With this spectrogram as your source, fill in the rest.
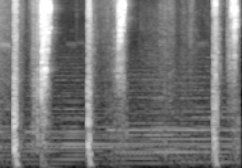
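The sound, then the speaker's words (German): A ballpoint pen pokes holes in the bottom of cooler boxes used for eggs. Three paired sounds each begin with a sharp crack followed by a hissy scrape, over a steady low hum. “Als erstes müssen wir mal in die Gachas, also in die Kühlboxen, im Boden rein Löcher machen. Und das ist, damit die Eier ein bisschen Luft haben. Dann machen wir es mit einem Kugelschreiber.”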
